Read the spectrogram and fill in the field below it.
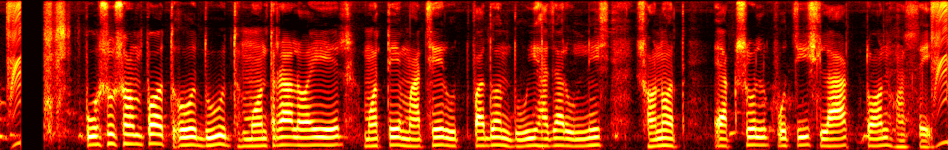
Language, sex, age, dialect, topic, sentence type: Bengali, male, <18, Rajbangshi, agriculture, statement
